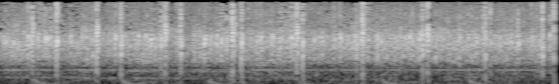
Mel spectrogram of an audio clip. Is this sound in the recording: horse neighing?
no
